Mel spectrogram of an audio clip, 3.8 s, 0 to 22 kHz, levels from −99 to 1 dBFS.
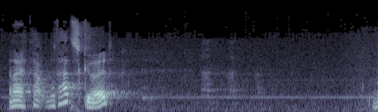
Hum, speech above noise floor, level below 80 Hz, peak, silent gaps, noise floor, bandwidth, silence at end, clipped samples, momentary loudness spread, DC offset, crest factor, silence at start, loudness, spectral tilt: none; 29 dB; -66 dBFS; -12 dBFS; none; -56 dBFS; 13 kHz; 0 s; under 0.1%; 27 LU; under 0.1%; 20 dB; 0.1 s; -28 LUFS; -5.5 dB/octave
